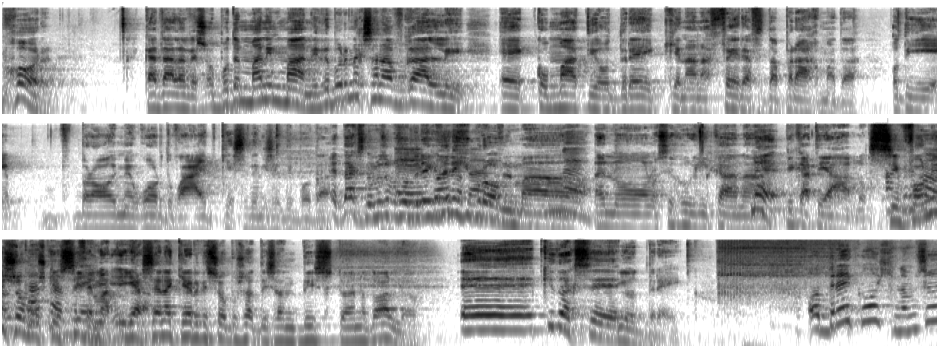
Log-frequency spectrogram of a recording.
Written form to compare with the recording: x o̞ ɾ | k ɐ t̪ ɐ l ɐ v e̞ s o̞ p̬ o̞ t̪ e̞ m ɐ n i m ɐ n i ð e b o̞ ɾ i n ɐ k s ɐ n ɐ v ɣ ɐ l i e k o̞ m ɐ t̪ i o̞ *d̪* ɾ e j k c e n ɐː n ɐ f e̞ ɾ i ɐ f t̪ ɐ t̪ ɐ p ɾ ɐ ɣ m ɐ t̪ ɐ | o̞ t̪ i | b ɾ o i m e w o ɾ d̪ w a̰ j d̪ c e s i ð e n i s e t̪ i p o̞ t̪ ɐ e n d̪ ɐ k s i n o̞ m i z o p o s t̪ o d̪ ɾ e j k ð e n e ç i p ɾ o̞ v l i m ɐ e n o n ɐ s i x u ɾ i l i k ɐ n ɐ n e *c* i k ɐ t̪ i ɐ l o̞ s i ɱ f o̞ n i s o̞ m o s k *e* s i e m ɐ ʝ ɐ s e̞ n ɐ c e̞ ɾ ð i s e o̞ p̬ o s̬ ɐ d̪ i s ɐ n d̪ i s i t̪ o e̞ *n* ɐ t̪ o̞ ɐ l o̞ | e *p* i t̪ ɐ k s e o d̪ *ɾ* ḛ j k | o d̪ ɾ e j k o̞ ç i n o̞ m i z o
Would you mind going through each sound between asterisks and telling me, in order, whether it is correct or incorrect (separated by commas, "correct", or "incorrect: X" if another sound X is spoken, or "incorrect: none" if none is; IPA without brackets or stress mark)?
correct, incorrect: p, correct, correct, incorrect: c, correct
